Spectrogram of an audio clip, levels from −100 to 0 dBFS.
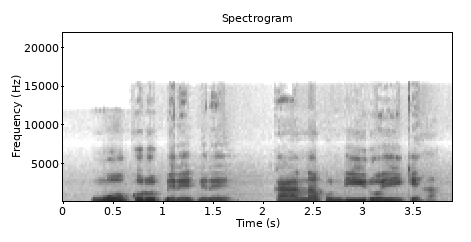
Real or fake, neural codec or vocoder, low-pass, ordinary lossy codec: real; none; 14.4 kHz; Opus, 24 kbps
